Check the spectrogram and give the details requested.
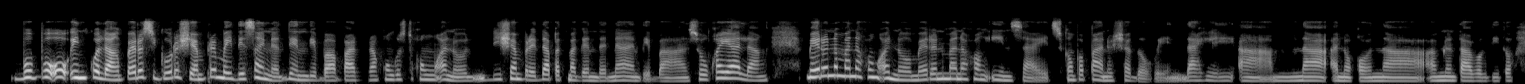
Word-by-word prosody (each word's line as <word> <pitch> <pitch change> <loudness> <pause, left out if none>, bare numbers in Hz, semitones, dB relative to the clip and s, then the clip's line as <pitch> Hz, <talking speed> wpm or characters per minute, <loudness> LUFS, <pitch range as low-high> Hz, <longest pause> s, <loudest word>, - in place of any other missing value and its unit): Bubuoin 310 +1 +7
ko 305 -1 +4
lang 215 -3 +6
pero 280 +5 +5
siguro 295 +1 +3
siyempre 250 +3 +3
may 300 -5 +4
design 250 +1 +4
na 180 - -2
din 210 -4 -4
'di 195 - -5
ba 185 0 -1
para 195 0 -2 0.2
kung 225 - -5
gusto 225 0 -7
kong 225 -1 -5
ano 190 -6 -3
hindi 210 +6 -5
siyempre 240 -5 +3
dapat 210 0 -2
maganda 180 -4 -5
na 185 +2 -4
'di 170 -2 -8
ba, 155 0 -7
so 225 +7 -1
kaya 285 -1 +4
lang 195 -3 -5 0.4
meron 355 +5 +5
naman 390 -2 +2
akong 340 -2 0
ano, 240 -9 -1
meron 225 +5 -2
naman 255 -1 0
akong 240 -1 -5
insights 185 -5 -4
kung 205 +1 -7
papaano 215 -4 -4
siya 180 -1 -5
gawin 135 -5 -11
dahil, 180 -1 -8
um, 170 -1 -5 0.3
na 180 -1 -1
ano 170 -1 -4
ko 160 0 -7
na, 160 -1 -4
anong 180 0 -3
tawag 170 -1 -4
dito, 165 +2 -11
210 Hz, 190 wpm, -22 LUFS, 180-265 Hz, 0.4 s, Bubuoin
